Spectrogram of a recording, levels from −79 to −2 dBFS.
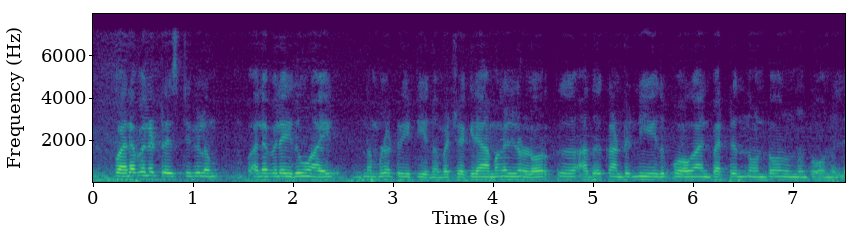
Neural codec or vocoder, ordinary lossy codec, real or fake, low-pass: vocoder, 44.1 kHz, 128 mel bands, Pupu-Vocoder; none; fake; 7.2 kHz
